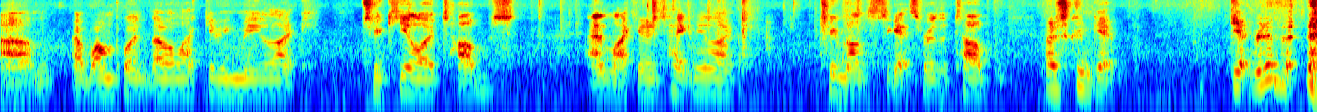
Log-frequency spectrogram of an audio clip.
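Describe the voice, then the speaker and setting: Somewhat breathy and with an Australian accent, a man of medium pitch speaks at a moderate pace with fairly even intonation and long, frequent pauses. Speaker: arm wrestler streaming live. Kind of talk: live stream chat. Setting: live stream on camera. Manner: casual, many filler words.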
